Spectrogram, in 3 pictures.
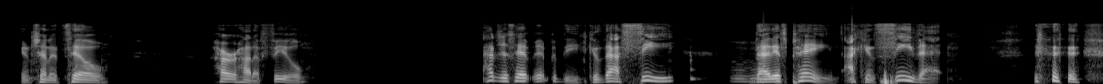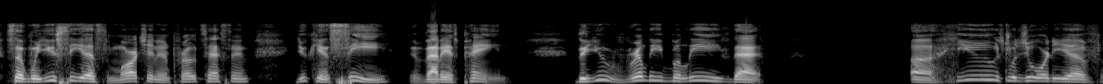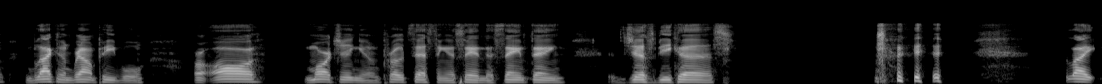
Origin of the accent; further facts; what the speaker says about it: Wilkinsburg, Pennsylvania, United States; I grew up in Wilkesburg, Pennsylvania, which is a low-income community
